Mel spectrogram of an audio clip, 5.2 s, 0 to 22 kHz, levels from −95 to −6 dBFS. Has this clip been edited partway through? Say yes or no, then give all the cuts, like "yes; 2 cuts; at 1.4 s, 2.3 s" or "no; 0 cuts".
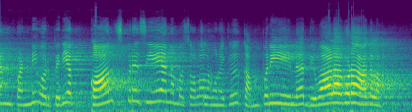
yes; 1 cut; at 2.5 s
